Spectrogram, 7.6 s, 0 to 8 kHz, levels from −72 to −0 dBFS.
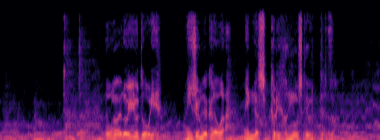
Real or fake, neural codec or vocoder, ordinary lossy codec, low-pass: fake; codec, 16 kHz, 1 kbps, FreqCodec, larger model; none; 7.2 kHz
